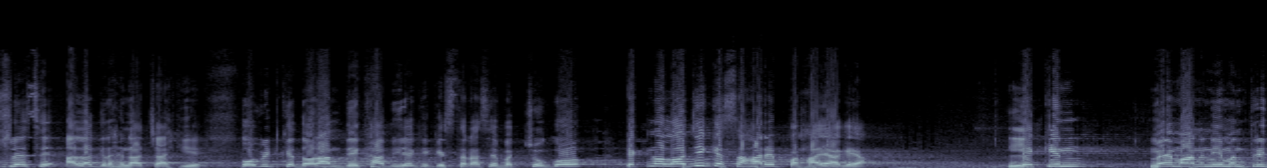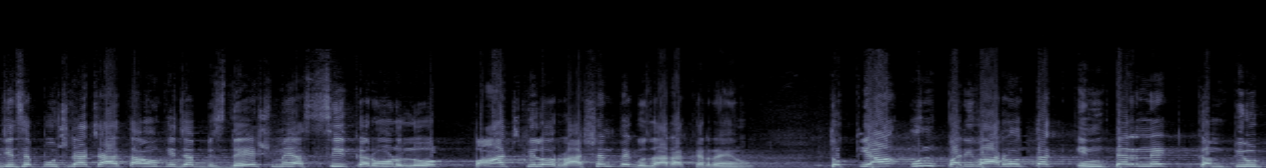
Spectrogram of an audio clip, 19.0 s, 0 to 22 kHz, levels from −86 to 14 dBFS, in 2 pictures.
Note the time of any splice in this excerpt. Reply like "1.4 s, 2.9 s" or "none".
1.7 s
